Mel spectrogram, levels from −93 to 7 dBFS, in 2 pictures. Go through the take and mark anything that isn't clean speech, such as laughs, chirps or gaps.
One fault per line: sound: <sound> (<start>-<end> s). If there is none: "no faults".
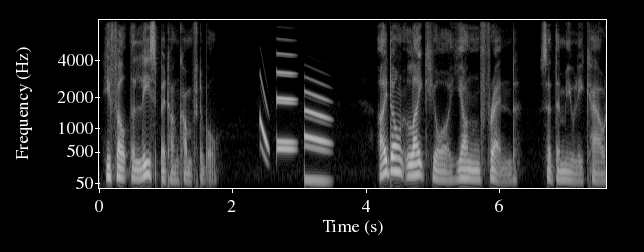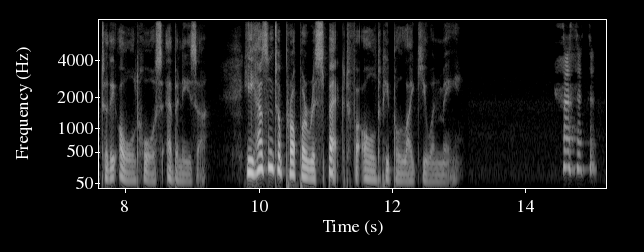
sound: chirp (2.4-3.5 s)
sound: laugh (14.4-15.1 s)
